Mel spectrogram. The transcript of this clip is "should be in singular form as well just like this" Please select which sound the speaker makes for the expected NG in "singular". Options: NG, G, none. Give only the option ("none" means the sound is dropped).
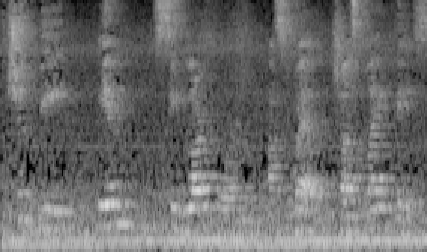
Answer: none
